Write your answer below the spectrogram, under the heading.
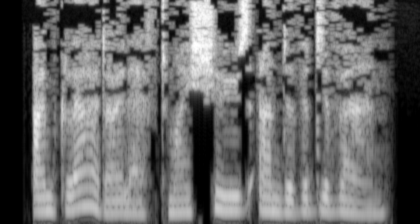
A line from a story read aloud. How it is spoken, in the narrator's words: I said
